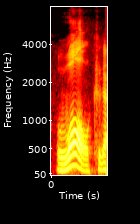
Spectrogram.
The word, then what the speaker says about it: walk: 걷다라는 표현은 walk라고 하는 건데 L이 묵음이기 때문에 walk가 아니라 walk가 되는 거예요.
